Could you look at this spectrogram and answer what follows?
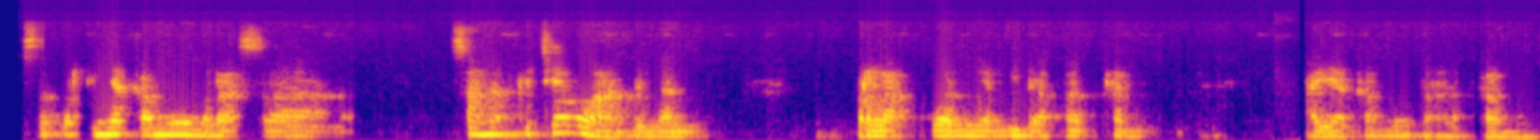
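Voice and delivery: low, soft reflective counselor tone, sinking at the end; quiet, low and measured, descending to the close; falling intonation. Shown as a demonstration. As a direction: reflect the feeling back gently, letting the pitch drop. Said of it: "Agak, agak menurun tuh nadanya tuh".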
